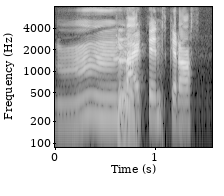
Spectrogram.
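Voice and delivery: slow, quiet, indoor-level dog voice. Imagining the dog seeing a squirrel on the fence: voicing the dog. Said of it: "he's gonna be like".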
